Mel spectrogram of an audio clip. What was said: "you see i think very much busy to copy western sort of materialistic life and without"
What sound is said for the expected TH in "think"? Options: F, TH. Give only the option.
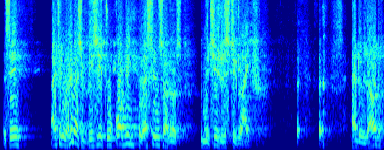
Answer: F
